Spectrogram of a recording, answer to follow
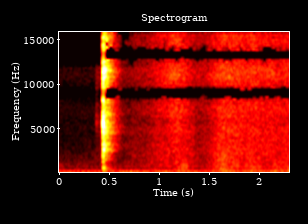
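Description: A wall light switch clicks once, sharply, about half a second in, turning the light off. Faint rustling of a duvet follows.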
